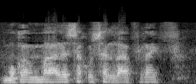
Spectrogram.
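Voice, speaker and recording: A man's voice: on the low side, monotone, normal speed, fairly bright tone, husky, poor audio. A man playing an earnest, heartbroken young man in love in a Filipino radio drama. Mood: dejected. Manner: earnest, lovelorn.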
